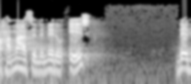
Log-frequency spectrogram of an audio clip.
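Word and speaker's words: Hamas (חמס): Some will write it as C-H-A-M-A-S, but because it's what it's a, more or less a guttural sound in the Hebrew, just like ka sound. Here, some people will spell it this way, just like H-A-M-S. And now when we spell it like that, you see what it sounds?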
